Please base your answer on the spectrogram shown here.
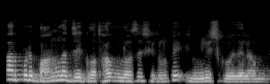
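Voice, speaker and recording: A man with a Bengali accent teaching spoken English in a video lesson, switching between Bengali and slow, emphatic English phrases. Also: on the high side, expressive, dark tone. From India.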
